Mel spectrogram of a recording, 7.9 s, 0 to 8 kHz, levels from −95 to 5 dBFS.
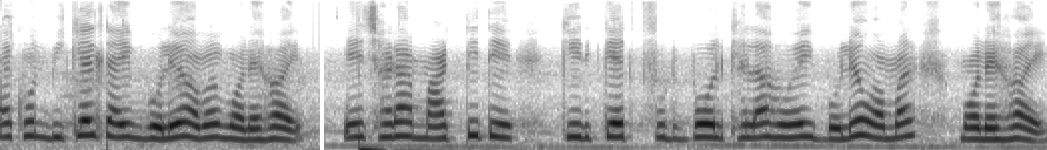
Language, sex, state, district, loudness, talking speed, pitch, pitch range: Bengali, female, West Bengal, Jhargram, -15 LUFS, 130 wpm, 260 Hz, 240-270 Hz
